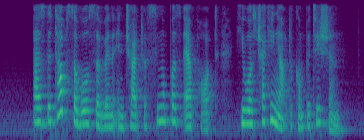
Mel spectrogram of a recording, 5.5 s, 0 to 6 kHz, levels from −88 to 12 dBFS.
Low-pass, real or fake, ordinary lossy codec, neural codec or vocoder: 5.4 kHz; fake; none; codec, 16 kHz, 0.4 kbps, LongCat-Audio-Codec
